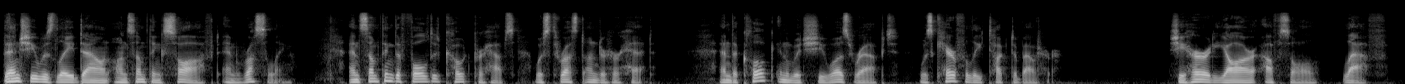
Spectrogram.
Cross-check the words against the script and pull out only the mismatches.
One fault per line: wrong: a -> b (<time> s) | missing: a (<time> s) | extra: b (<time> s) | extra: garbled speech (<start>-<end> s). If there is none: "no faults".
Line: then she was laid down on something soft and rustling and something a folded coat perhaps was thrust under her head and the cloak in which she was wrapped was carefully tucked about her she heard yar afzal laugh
wrong: a -> the (3.9 s)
